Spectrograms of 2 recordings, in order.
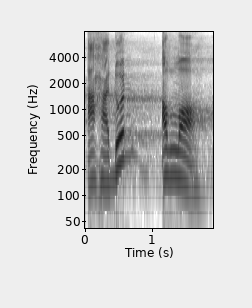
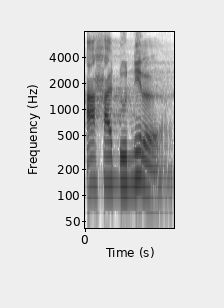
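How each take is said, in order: First: Ahadun is followed by a separate glottal Allah. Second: Ahadun runs into Allah with a linking i. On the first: The speaker calls it wrong. "Banyak orang mengira tanwin ketemu hamzah, dibaca" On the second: The speaker calls it right.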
